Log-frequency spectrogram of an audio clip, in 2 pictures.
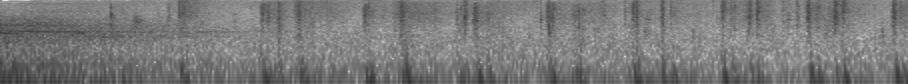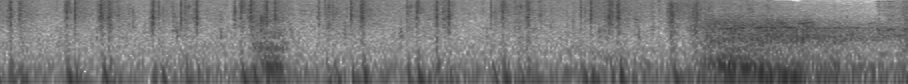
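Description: Horse hooves pound rapidly on sand.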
